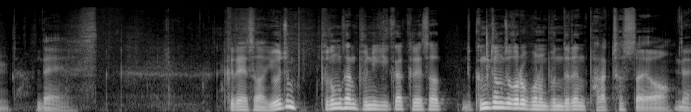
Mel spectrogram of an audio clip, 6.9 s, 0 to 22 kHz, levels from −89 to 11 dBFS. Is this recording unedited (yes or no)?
yes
